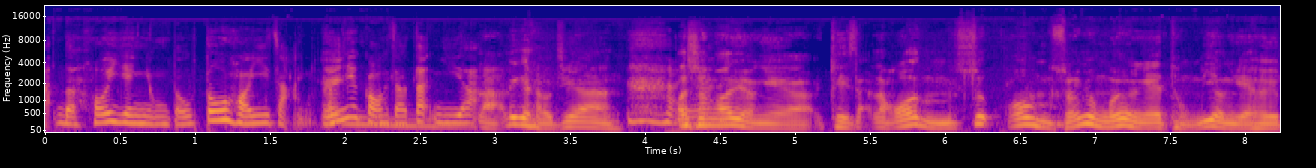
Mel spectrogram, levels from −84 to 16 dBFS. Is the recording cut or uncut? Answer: uncut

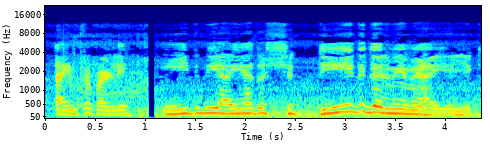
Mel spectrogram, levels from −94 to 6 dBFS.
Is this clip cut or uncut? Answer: cut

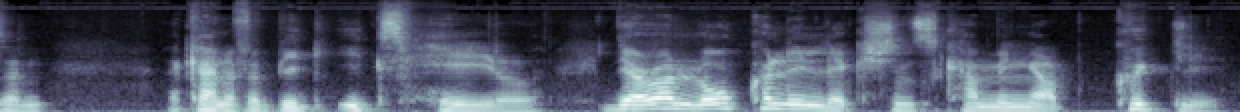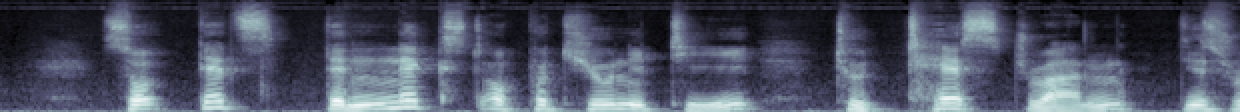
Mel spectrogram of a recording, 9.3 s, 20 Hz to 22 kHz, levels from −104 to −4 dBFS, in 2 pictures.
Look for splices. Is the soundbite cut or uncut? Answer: cut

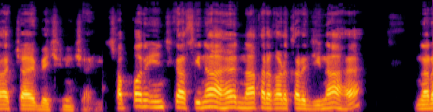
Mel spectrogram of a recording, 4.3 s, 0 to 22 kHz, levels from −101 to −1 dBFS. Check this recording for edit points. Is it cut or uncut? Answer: cut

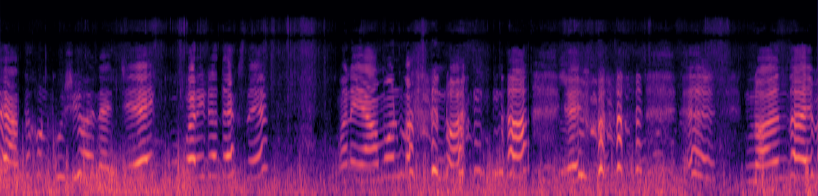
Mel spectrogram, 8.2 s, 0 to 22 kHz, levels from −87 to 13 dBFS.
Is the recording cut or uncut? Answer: uncut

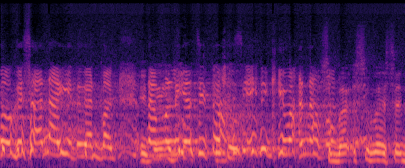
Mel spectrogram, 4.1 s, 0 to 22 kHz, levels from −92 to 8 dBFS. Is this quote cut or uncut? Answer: uncut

